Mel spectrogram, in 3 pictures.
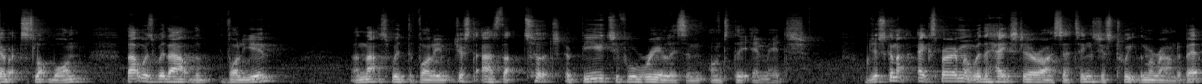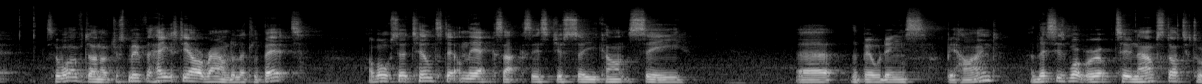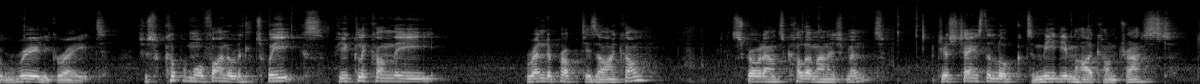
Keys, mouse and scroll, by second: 17.5-20.6 drag, 26.6 click, 27.3-28.7 scroll up 10, 30.3-31.9 scroll down 15, 31.9 click, 32.8 scroll down 1, 32.9-35.9 drag.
